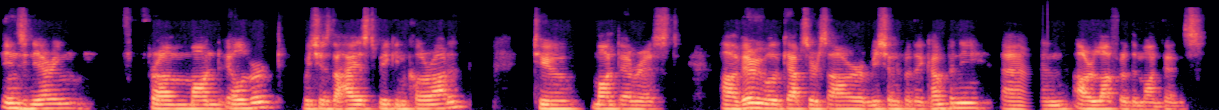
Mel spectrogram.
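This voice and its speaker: A man's voice: mid-range voice, steady tone, measured pace, warm tone. A man from Nepal, president of an engineering firm, giving earnest, formally phrased answers on a video call. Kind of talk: prepared interview answers. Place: home office, indoors. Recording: dull lo-fi call audio.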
